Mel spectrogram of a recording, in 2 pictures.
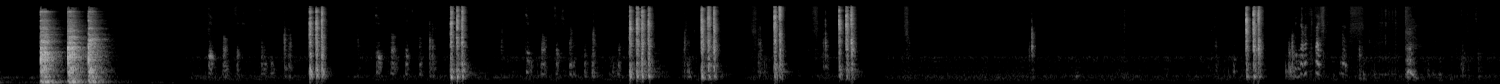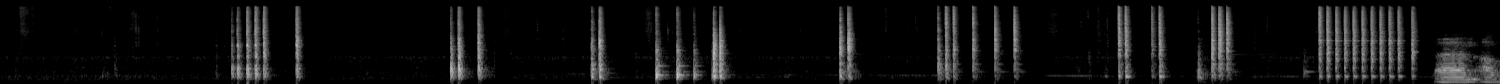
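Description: Small hammer tapping a metal punch in the shelf-support holes of a wooden bookcase side panel: sharp metallic taps, single or doubled, at irregular intervals of about a second, with a quick run of rapid taps near the end.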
